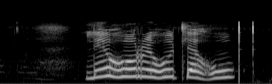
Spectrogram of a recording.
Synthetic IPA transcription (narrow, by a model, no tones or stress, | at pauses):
lɪhʊrɪhʊt͡ɬʼɛɦʊ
